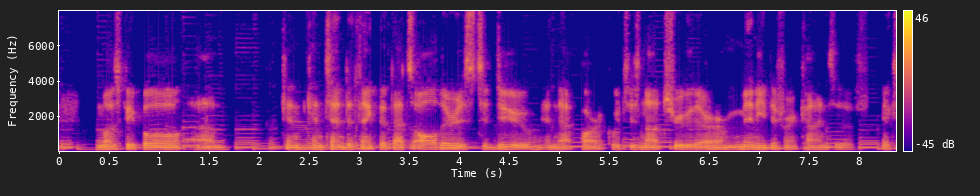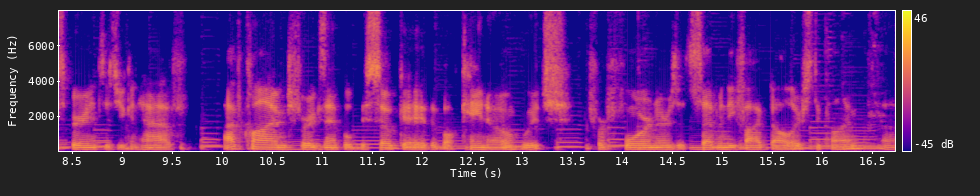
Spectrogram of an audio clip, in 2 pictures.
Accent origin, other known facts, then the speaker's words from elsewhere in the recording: Indiana, United States; moved away as an adult; now in Rwanda; I grew up in Indiana in the United States, and if you've ever been to that part of the United States, it's really, really flat.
